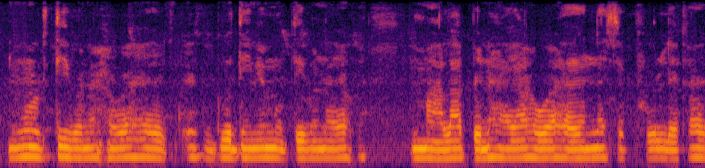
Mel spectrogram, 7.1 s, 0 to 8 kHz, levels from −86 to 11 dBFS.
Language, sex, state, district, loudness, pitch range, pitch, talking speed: Hindi, male, Bihar, West Champaran, -15 LUFS, 120-125 Hz, 120 Hz, 145 wpm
